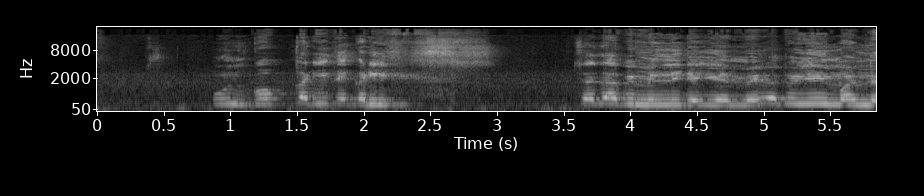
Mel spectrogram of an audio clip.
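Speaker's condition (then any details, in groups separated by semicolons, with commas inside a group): Cerebral palsy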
